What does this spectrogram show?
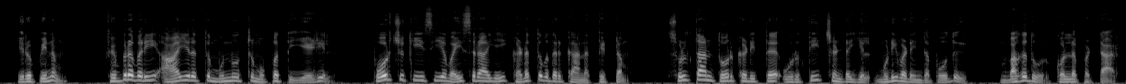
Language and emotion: Tamil, neutral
